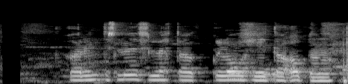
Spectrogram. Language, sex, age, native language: Icelandic, male, 11, Icelandic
